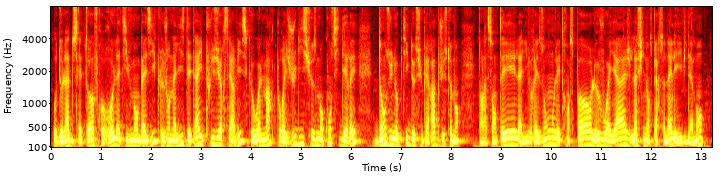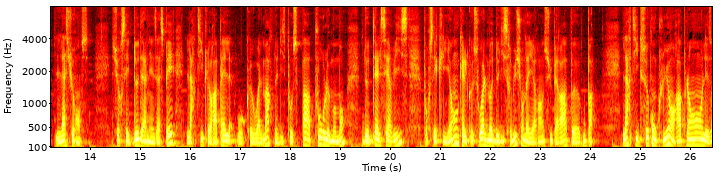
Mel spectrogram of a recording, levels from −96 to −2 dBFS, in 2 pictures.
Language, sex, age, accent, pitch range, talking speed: French, male, 40-59, French, 105-145 Hz, 175 wpm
